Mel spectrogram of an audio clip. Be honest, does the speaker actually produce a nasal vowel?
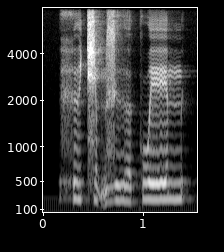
no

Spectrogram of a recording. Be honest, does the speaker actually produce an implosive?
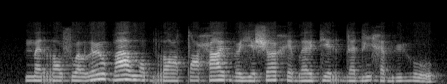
no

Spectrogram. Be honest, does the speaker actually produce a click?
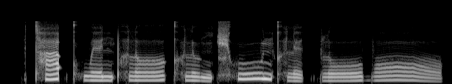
no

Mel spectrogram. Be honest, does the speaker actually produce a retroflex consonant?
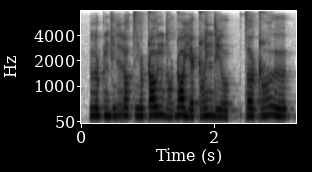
yes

